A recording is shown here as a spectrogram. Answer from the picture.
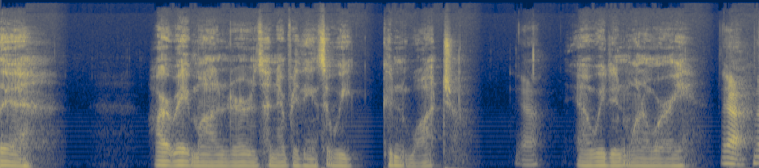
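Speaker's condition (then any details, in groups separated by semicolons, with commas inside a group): ALS; affects hand function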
